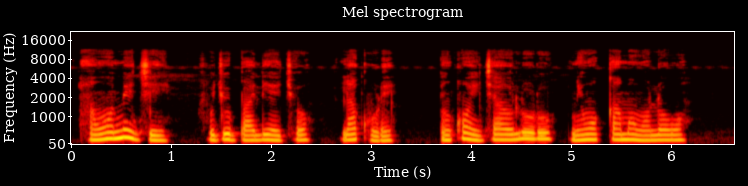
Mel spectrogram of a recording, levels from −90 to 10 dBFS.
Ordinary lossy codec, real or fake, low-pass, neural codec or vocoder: none; real; none; none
